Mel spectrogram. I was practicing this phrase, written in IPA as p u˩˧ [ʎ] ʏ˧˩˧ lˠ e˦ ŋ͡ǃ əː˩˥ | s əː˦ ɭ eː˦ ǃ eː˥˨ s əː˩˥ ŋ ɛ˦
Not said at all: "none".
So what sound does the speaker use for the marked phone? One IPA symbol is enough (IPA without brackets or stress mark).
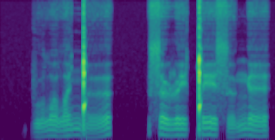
lˠ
